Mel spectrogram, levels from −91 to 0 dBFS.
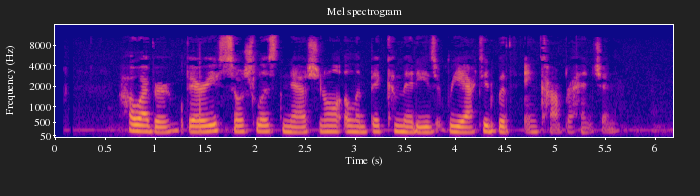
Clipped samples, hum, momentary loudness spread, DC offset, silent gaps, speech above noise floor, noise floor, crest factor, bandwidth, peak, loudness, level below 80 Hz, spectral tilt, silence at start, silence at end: under 0.1%; none; 12 LU; under 0.1%; none; 31 dB; -59 dBFS; 20 dB; 11.5 kHz; -10 dBFS; -28 LUFS; -78 dBFS; -4 dB/octave; 0.65 s; 0.55 s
